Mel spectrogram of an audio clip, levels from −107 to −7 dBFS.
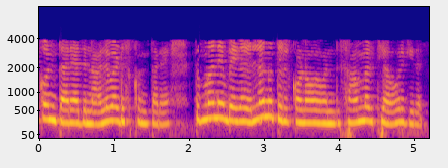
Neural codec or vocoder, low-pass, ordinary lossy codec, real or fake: none; 7.2 kHz; AAC, 16 kbps; real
